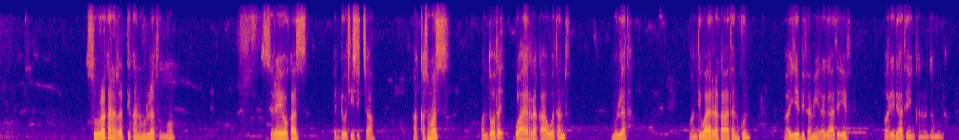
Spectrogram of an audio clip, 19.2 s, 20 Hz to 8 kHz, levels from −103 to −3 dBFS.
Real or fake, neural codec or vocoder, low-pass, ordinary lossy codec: real; none; 7.2 kHz; Opus, 16 kbps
